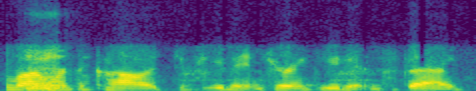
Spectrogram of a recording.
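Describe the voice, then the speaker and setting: A woman's voice: deep voice, quick pace, no echo. A middle-aged woman telling stories in casual chat, acting out the voices of people she quotes. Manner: animated, acts out quoted voices. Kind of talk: casual storytelling. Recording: tinny phone-like line, dry.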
